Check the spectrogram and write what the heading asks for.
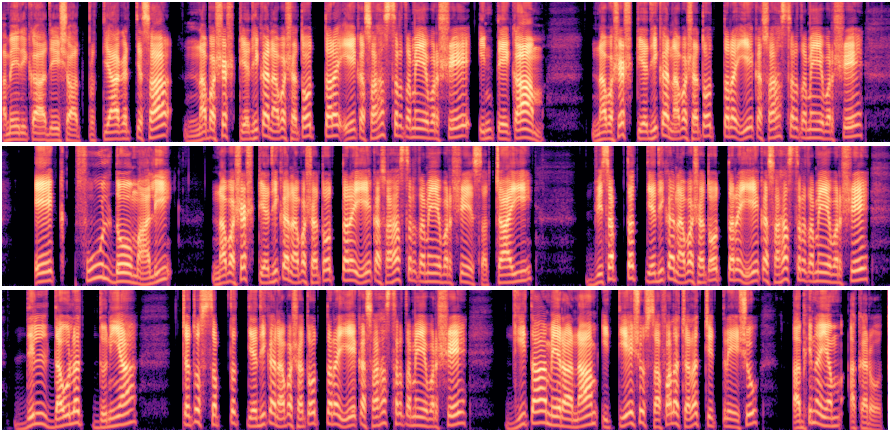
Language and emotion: Sanskrit, neutral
